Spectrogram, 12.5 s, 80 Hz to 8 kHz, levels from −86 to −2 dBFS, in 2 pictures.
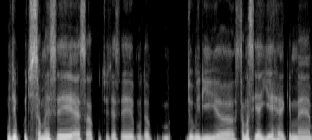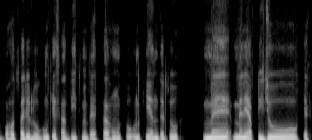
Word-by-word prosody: मुझे 160 Hz, +4 st, +6 dB
कुछ 155 Hz, 0 st, -5 dB
समय 115 Hz, +3 st, +5 dB
से 130 Hz, +2 st, +1 dB, 0.3 s
ऐसा 115 Hz, +1 st, -1 dB
कुछ 115 Hz, 0 st, -12 dB
जैसे 105 Hz, +2 st, -2 dB, 0.2 s
मतलब 100 Hz, 0 st, -4 dB, 0.7 s
जो 105 Hz, -1 st, +2 dB
मेरी 110 Hz, -1 st, +2 dB, 0.2 s
अ, 95 Hz, -2 st, 0 dB
समस्या 120 Hz, +5 st, +1 dB
ये 110 Hz, -1 st, +2 dB
है 110 Hz, +1 st, 0 dB
कि 115 Hz, -, -7 dB
मैं 100 Hz, -1 st, -1 dB
बहुत 105 Hz, +2 st, -2 dB
सारे 110 Hz, 0 st, 0 dB
लोगों 90 Hz, +3 st, -2 dB
के 105 Hz, -, -2 dB
साथ 95 Hz, 0 st, -5 dB
बीच 95 Hz, -1 st, -4 dB
में 90 Hz, -2 st, -2 dB
बैठता 85 Hz, +2 st, -6 dB
हूँ 80 Hz, +2 st, -2 dB
तो 85 Hz, 0 st, -10 dB
उनके 90 Hz, +2 st, -5 dB
अंदर 85 Hz, +1 st, -2 dB
जो 90 Hz, -1 st, -1 dB, 0.5 s
मैं 105 Hz, +1 st, +4 dB, 0.2 s
मैंने 100 Hz, -1 st, +3 dB
अपनी 100 Hz, +2 st, -1 dB
जो 100 Hz, -, +4 dB, 0.6 s
कहते -, -, -6 dB
105 Hz, 165 wpm, -25 LUFS, 95-110 Hz, 0.7 s, मुझे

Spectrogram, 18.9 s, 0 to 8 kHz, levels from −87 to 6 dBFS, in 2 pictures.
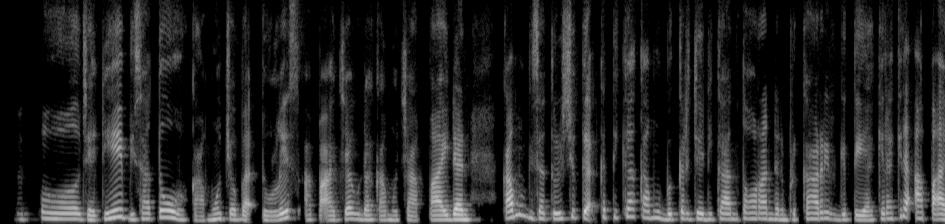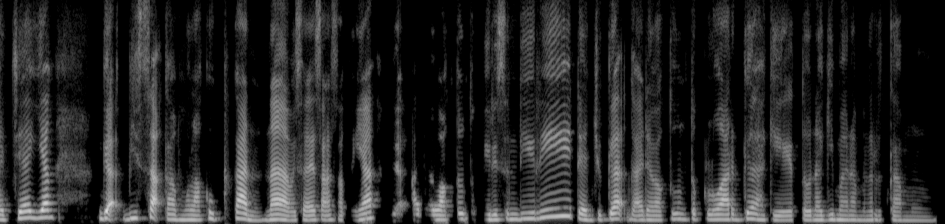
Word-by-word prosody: Betul, 195 Hz, +2 st, -1 dB
jadi 205 Hz, +11 st, +2 dB
bisa 200 Hz, +3 st, -2 dB
tuh 230 Hz, -9 st, +3 dB
kamu 165 Hz, +7 st, -3 dB
coba 175 Hz, -3 st, 0 dB, 0.2 s
tulis 190 Hz, +11 st, 0 dB
apa 170 Hz, -2 st, -1 dB
saja 180 Hz, +5 st, 0 dB
sudah 180 Hz, -3 st, -1 dB
kamu 160 Hz, 0 st, -3 dB
capai 160 Hz, 0 st, +1 dB
dan 175 Hz, -1 st, +6 dB, 0.3 s
kamu 290 Hz, +9 st, +4 dB
bisa 225 Hz, -2 st, -2 dB
tulis 200 Hz, 0 st, -1 dB
juga 250 Hz, +2 st, +2 dB
ketika 260 Hz, +1 st, -4 dB
kamu 235 Hz, -2 st, -2 dB
bekerja 190 Hz, +1 st, 0 dB
di 185 Hz, -, -3 dB
kantoran 200 Hz, +1 st, -1 dB
dan 180 Hz, -, -1 dB
berkarir 200 Hz, +4 st, -2 dB
gitu 175 Hz, -1 st, -5 dB
ya 160 Hz, -, +1 dB
kira-kira 205 Hz, +7 st, -1 dB
apa 215 Hz, 0 st, -1 dB, 0.2 s
aja 225 Hz, +7 st, +3 dB
yang 250 Hz, +2 st, +5 dB, 0.5 s
nggak 240 Hz, -, +7 dB
bisa 220 Hz, 0 st, +3 dB
kamu 175 Hz, -2 st, 0 dB
lakukan, 200 Hz, +3 st, +3 dB, 0.2 s
nah 175 Hz, -3 st, +7 dB
misalnya 160 Hz, +1 st, -1 dB
salah 160 Hz, 0 st, -2 dB
satunya 170 Hz, +6 st, 0 dB, 0.2 s
enggak -, -, -10 dB
ada 180 Hz, -1 st, -8 dB
waktu 165 Hz, 0 st, -4 dB
untuk -, -, -28 dB
diri 170 Hz, -1 st, -1 dB
sendiri 205 Hz, +6 st, -1 dB, 0.3 s
dan 175 Hz, -3 st, +3 dB
juga 175 Hz, +4 st, +1 dB
enggak 160 Hz, -3 st, -3 dB
ada 165 Hz, -, -2 dB
waktu 155 Hz, +4 st, -11 dB
untuk 185 Hz, 0 st, -8 dB
keluarga 180 Hz, +1 st, 0 dB, 0.2 s
gitu, 155 Hz, 0 st, -5 dB
nah 160 Hz, -, -1 dB
gimana 165 Hz, -2 st, -2 dB
menurut 155 Hz, +1 st, -8 dB
kamu? 145 Hz, -2 st, -10 dB
180 Hz, 180 wpm, -23 LUFS, 165-205 Hz, 0.5 s, nggak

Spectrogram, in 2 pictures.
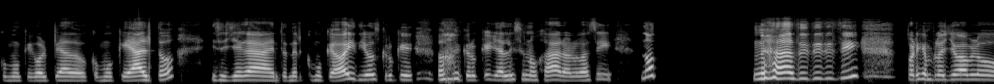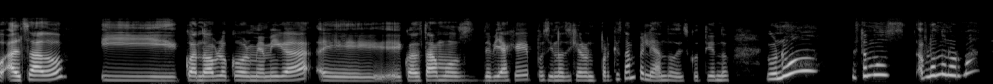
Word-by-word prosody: como 180 Hz, -1 st, -9 dB
que 175 Hz, -, -12 dB
golpeado, 180 Hz, 0 st, 0 dB
como 180 Hz, +1 st, -9 dB
que 180 Hz, +1 st, +1 dB
alto 200 Hz, -, +6 dB, 0.4 s
y 200 Hz, -, -11 dB
se 195 Hz, -1 st, -5 dB
llega 195 Hz, 0 st, +5 dB
a 185 Hz, -, +3 dB
entender 185 Hz, 0 st, -7 dB
como 195 Hz, +1 st, -9 dB
que 180 Hz, -, 0 dB
¡ay 220 Hz, +8 st, +7 dB
Dios! 225 Hz, 0 st, 0 dB
creo 215 Hz, -, -9 dB
que 210 Hz, -1 st, 0 dB, 0.5 s
creo 200 Hz, 0 st, -2 dB
que 230 Hz, -, -2 dB
ya 200 Hz, -2 st, +2 dB
lo 205 Hz, -, +1 dB
hice 225 Hz, 0 st, -7 dB
enojar 205 Hz, 0 st, +2 dB
o -, -, +2 dB
algo 185 Hz, +1 st, -1 dB
así. 235 Hz, +4 st, -5 dB, 0.3 s
No, 365 Hz, +7 st, +2 dB, 1.0 s
ajá, 270 Hz, +2 st, +9 dB
sí 270 Hz, 0 st, 0 dB
sí 280 Hz, 0 st, +1 dB
sí 280 Hz, -, -4 dB
sí. 310 Hz, +9 st, +4 dB, 0.5 s
Por 225 Hz, -1 st, +1 dB
ejemplo, 230 Hz, -3 st, 0 dB
yo 225 Hz, +1 st, +2 dB
hablo 225 Hz, -2 st, +2 dB
alzado 210 Hz, -, +3 dB, 0.4 s
y 185 Hz, -3 st, -6 dB
cuando 190 Hz, -1 st, 0 dB
hablo 195 Hz, +1 st, -2 dB
con 195 Hz, -1 st, -4 dB
mi 185 Hz, -, -4 dB
amiga, 195 Hz, +5 st, -1 dB
eh, 180 Hz, -, -7 dB
cuando 180 Hz, 0 st, -1 dB
estábamos 190 Hz, -1 st, -4 dB
de 185 Hz, -, -7 dB
viaje, 190 Hz, +4 st, -4 dB
pues 200 Hz, -2 st, -15 dB
sí, 185 Hz, -, -8 dB
nos 185 Hz, -, -5 dB
dijeron, 190 Hz, 0 st, -7 dB
¿por 195 Hz, +1 st, -12 dB
qué 245 Hz, -, -14 dB
están 290 Hz, +6 st, -6 dB
peleando, 200 Hz, -, -7 dB
discutiendo? 195 Hz, +2 st, -11 dB, 0.4 s
Le 245 Hz, -, -5 dB
digo -, -, +2 dB
no, 380 Hz, -, +3 dB, 0.6 s
estamos 430 Hz, +7 st, -4 dB
hablando 420 Hz, +5 st, -1 dB
normal. 420 Hz, -4 st, -4 dB
200 Hz, 190 wpm, -22 LUFS, 185-230 Hz, 1.0 s, ajá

